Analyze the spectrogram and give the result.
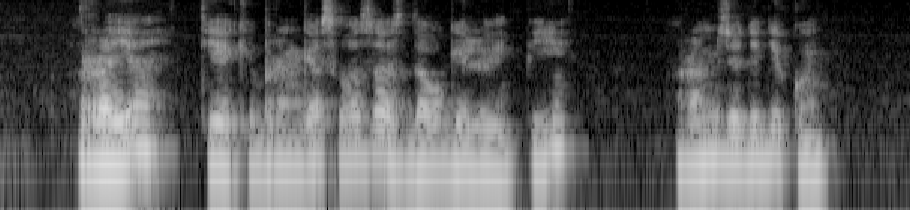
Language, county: Lithuanian, Klaipėda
